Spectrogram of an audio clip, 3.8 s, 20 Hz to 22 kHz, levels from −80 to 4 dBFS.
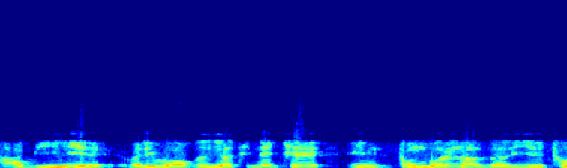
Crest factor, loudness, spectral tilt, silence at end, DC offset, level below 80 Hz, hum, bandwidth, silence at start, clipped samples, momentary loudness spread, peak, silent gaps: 12 dB; -29 LUFS; -7 dB/octave; 0 s; under 0.1%; -72 dBFS; none; 5 kHz; 0 s; under 0.1%; 6 LU; -16 dBFS; none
